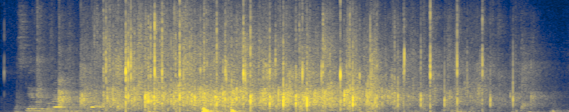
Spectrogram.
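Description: Applause at a school district board meeting: a crowd claps steadily for several seconds, dense and fairly loud, fading slightly toward the end.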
